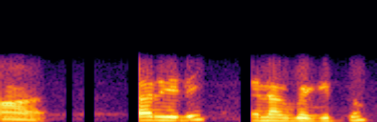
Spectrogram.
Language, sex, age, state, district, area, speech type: Kannada, male, 30-45, Karnataka, Dakshina Kannada, rural, conversation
